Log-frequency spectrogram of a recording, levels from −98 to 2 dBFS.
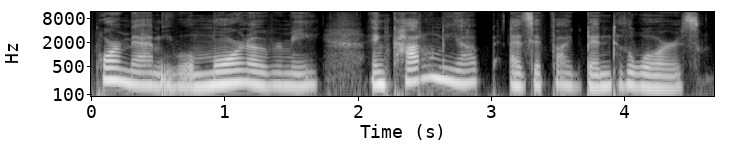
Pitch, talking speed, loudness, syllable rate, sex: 185 Hz, 220 wpm, -18 LUFS, 5.1 syllables/s, female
